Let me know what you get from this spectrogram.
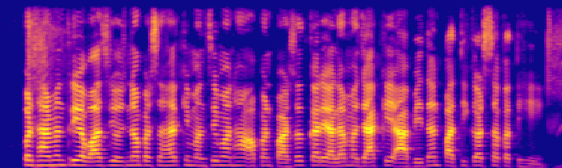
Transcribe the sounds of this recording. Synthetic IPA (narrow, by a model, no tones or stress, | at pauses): pɾɐd̪ʱaːnmə̃nt̪ɾiɐʋaːzjoːd͡ʒnapɐɾsɐɦəɾkimɐ̃nsemɐnɦãɐpənpaːɾsət̪̚kaːɾjaːlamɐd͡ʒaːkeaːbeːd̪ʱənpaːt̪ikɐɾsɐkt̪ɦĩː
